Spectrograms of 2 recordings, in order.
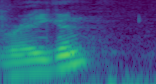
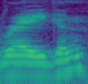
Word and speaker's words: Regan: of Linda Blair as Regan Regan not Reagan that was the president Regan Regan Regan yeah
